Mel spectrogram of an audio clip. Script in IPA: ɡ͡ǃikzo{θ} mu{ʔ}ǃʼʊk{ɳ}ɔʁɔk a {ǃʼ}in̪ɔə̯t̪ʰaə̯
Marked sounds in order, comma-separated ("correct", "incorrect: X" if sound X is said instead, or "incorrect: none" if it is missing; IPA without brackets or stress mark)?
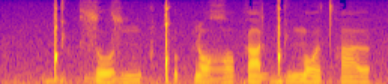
incorrect: z, incorrect: k, correct, incorrect: ɡ͡ǃ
